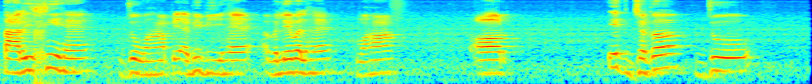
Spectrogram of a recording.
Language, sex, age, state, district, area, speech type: Urdu, male, 18-30, Bihar, Madhubani, urban, spontaneous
